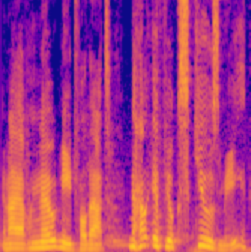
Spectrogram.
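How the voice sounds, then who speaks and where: A snobbish, wealthy gentleman trainer in a tabletop adventure podcast, acted out by the game master. He is pompous and dismissive, stretching his words to sound fancy. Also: medium pitch, lively intonation, soft background music, natural voice. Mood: haughty. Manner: pompous, drawn-out delivery. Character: haughty, fancy rich trainer, male, dismissive snob.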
